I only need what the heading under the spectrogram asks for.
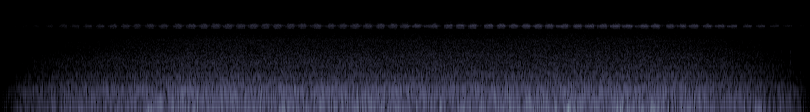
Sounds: Insect, Animal, Wild animals, Cricket

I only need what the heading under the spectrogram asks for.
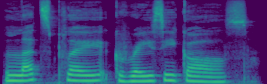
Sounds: Human voice, woman speaking, Speech

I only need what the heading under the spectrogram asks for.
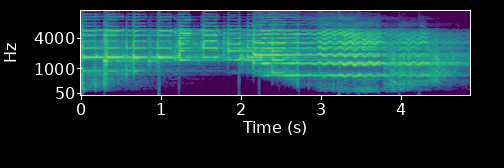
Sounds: Musical instrument, Plucked string instrument, Music, Guitar

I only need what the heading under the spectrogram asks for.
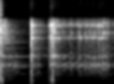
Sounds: home sounds, Coin (dropping)

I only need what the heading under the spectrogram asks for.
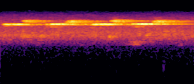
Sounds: Animal, Wild animals, Bird

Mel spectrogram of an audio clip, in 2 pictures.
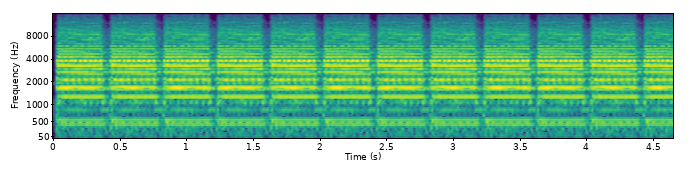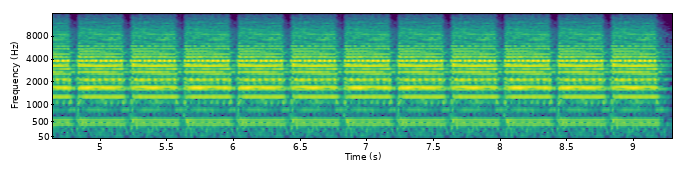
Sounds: Car, Vehicle, Alarm, Motor vehicle (road)

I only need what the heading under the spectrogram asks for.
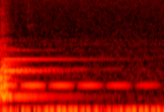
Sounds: Gong, Music, Percussion, Musical instrument

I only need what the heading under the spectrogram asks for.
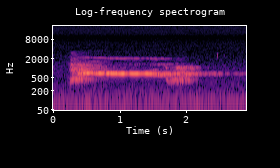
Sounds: Animal, pets, Dog

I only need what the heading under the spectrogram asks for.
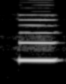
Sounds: woodwind instrument, Musical instrument, Music

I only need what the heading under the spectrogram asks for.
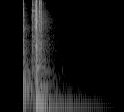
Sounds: Slam, Door, home sounds

